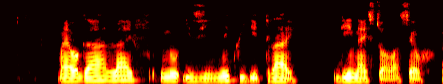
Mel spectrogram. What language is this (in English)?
Nigerian Pidgin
